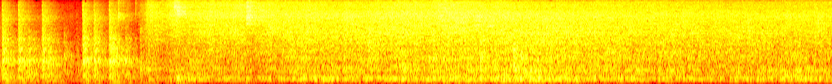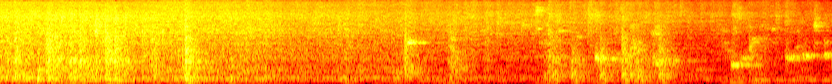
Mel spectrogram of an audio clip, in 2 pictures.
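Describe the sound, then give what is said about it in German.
Water poured onto hot sauna stones: a loud, broad steam hiss surges within the first second, holds for several seconds, then slowly fades, with faint crackles and ticks near the end. “So, ich mache jetzt einen Aufguss.”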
